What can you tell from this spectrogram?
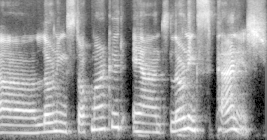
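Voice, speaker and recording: The speaker is a woman with a non-native accent. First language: not English. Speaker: entrepreneur and consultant. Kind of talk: interview. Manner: halting, many fillers.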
